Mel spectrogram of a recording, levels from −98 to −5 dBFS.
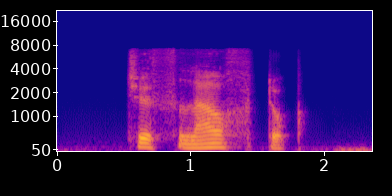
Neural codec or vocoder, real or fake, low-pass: codec, 16 kHz, 0.5 kbps, X-Codec, WavLM features, trained on Multilingual LibriSpeech; fake; 7.2 kHz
